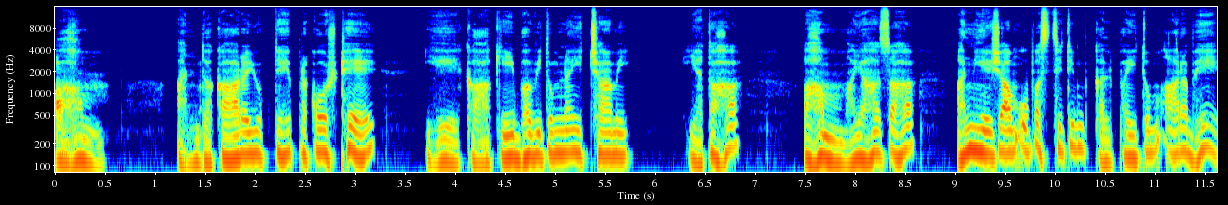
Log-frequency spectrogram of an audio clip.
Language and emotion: Sanskrit, fearful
